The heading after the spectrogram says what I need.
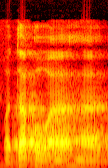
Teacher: تا باریک ہے، قاف پر ہے اور اس پہ قلقلہ ہے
